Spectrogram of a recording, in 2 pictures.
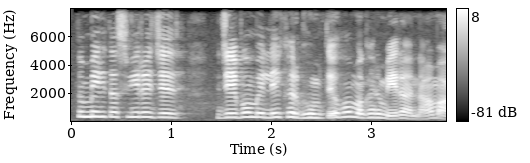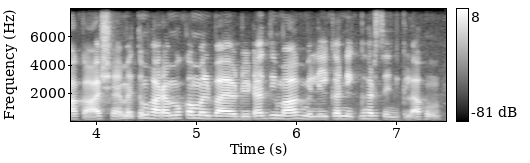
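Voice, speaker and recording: A woman's voice: on the high side, vocal fry, darkish tone. A woman voicing a ruthless young male avenger. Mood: threatening. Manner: harsh, commanding, contemptuous.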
